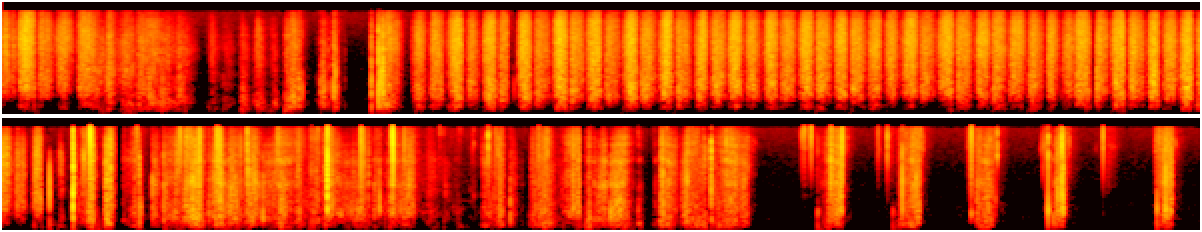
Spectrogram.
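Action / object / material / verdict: scrape / small metal microphone capsule with felt front, scraped with a bamboo ear pick / metal, felt / none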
